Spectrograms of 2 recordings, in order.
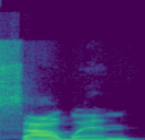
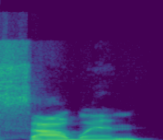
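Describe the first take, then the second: First: It is pronounced differently from how it is written. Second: The same.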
